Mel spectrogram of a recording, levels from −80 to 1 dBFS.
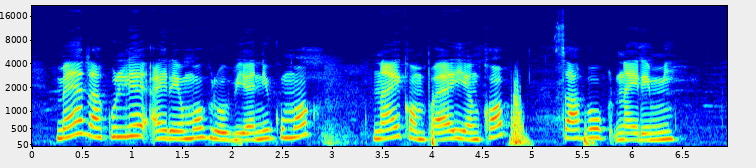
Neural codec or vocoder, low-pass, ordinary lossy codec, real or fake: none; 19.8 kHz; none; real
